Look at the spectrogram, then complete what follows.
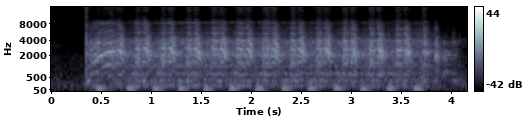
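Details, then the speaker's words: Yamasaki RS motorcycle, just after engine rebuild with valve clearances set and a bigger exhaust: quick, rhythmic cranking pulses, about four a second, never catching, even with choke; weak battery confirmed, carburettor adjustment or air leak also suspected. "c'était ça c'était bien la batterie bon ça fonctionne plus ou moins"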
